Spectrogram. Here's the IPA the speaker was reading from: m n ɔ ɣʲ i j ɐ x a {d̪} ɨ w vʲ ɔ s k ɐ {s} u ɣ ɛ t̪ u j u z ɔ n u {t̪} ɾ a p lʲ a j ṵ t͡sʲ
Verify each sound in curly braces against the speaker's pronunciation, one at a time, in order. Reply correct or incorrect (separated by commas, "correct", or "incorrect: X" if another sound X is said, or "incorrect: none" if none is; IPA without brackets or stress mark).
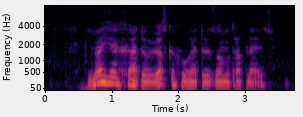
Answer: incorrect: t̪, incorrect: x, correct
